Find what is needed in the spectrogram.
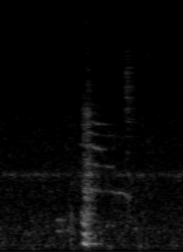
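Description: A cat meowing once, a short call that falls in pitch.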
